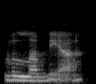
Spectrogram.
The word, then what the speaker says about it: Volumnia: Apparently this is pronounced Volumnia.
